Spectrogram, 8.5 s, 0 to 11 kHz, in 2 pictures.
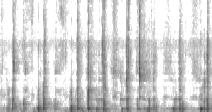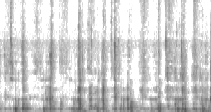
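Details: Rhythmic slurping licks from an English cream Golden Retriever cleaning peanut butter out of a near-empty jar, roughly two to three strokes per second with a hollow knock of tongue against jar; Samsung Galaxy S10e recording in a small room.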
